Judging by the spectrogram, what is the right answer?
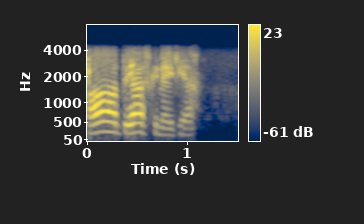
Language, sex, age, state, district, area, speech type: Odia, male, 45-60, Odisha, Nabarangpur, rural, conversation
